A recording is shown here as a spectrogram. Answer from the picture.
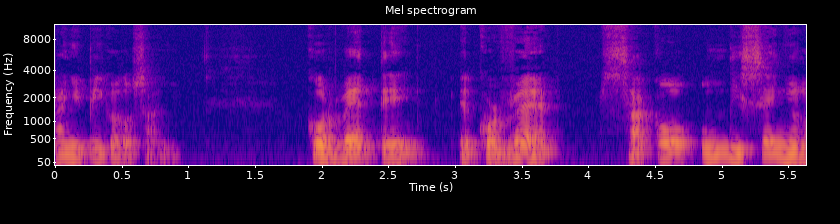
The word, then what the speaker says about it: Corvette: Eh, nosotros, en inglés se dice Corvette, pero en español nosotros decimos Corvette, porque así es como se escribe, ¿no? C-O-R-V-E-T-T-E, -E, Corvette.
